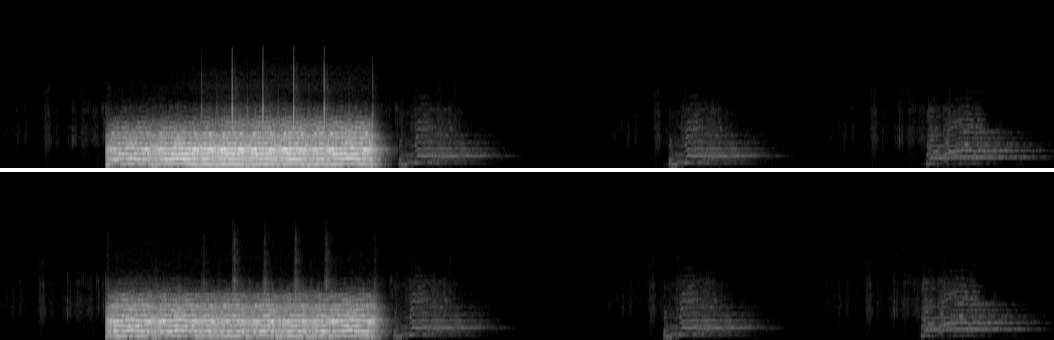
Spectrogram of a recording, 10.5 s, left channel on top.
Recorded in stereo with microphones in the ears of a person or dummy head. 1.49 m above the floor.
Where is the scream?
10° right (ahead or behind), 0.6 m; by 3.8 s 80° left, 1.2 m.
